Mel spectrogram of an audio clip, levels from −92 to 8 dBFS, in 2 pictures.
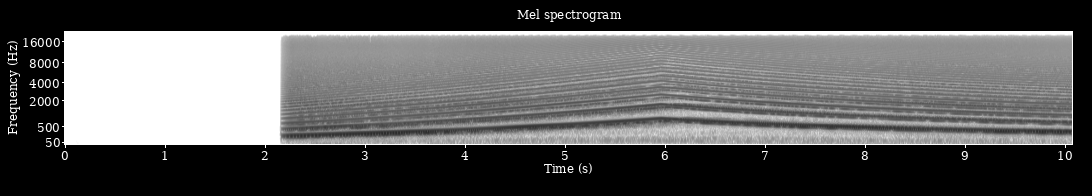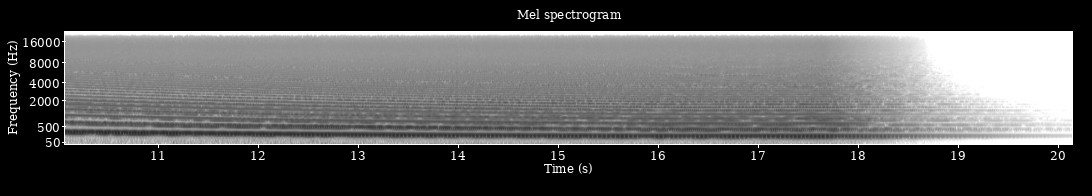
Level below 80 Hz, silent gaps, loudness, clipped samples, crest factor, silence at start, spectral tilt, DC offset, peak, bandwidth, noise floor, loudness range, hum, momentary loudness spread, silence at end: -60 dBFS; none; -14 LUFS; under 0.1%; 14 dB; 2.15 s; -3.5 dB/octave; under 0.1%; -2 dBFS; over 20 kHz; -69 dBFS; 4 LU; none; 3 LU; 1.55 s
